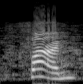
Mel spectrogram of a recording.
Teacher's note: when we pronounce the word fun, we uses the lower lip and our upper teeth. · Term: labiodental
